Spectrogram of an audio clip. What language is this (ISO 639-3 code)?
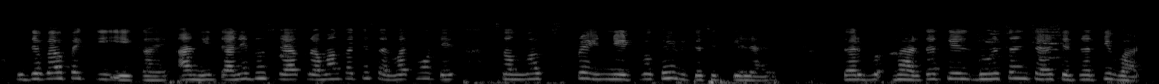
mar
